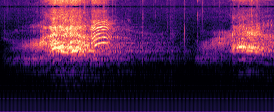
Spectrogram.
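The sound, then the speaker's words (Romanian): A loud, rumbling lion roar swells and fades, then a second, shorter roar rises near the end, both heard alone with no talking. “Înălțimea voastră, chiar un leu?”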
